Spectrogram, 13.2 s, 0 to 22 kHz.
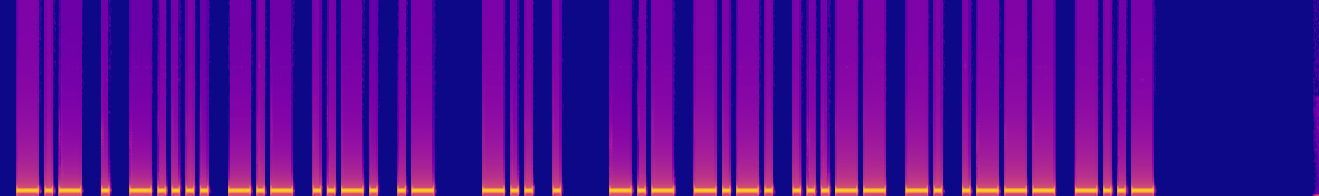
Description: Morse code, heard as a keyed tone, about 17 wpm, 700 Hz. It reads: KE6KFA DE KC3NJX
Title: USA Callsign DE Callsign - 6 Characters - 17wpm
